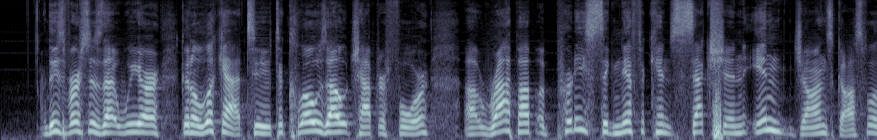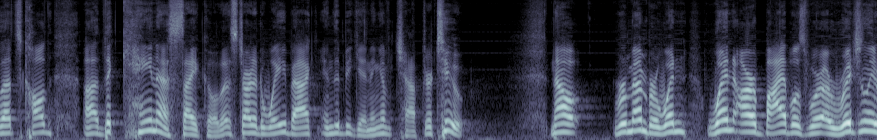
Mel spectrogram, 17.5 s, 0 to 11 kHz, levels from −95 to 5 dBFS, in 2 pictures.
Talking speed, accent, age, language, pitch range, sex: 165 wpm, American, 30-49, English, 155-190 Hz, male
